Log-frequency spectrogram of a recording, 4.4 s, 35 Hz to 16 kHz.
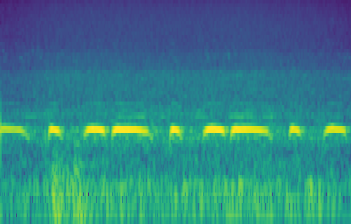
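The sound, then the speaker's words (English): A Eurasian Collared Dove, a pale grayish-tan bird with a slim black collar, coos in repeated three-note phrases, low and hollow, with a longer middle note. Clear, with no voices. “There, in 1974, a bird called the Eurasian Collared Dove escaped from captivity and began to breed in the wild.”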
